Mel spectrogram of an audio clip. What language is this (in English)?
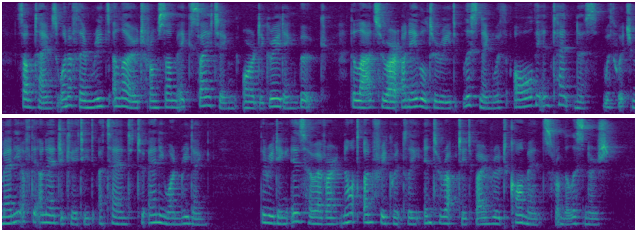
English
